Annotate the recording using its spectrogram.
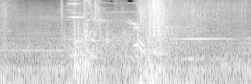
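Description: A weapon swings with a whoosh.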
